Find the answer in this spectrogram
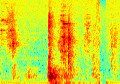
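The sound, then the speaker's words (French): A woman shuts a door as it swings closed: a low rumbling thud followed about a second later by a sharp, crisp latch click, with otherwise quiet surroundings. “Elle ferme la porte.”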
